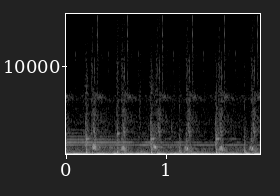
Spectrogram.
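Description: Evil cows in the video game Book of Demons stomp along in a steady run of heavy, clopping hoof-like thuds, roughly three per second, over sustained droning music tones with no talk.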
